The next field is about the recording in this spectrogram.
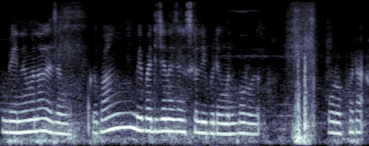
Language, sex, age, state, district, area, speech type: Bodo, female, 45-60, Assam, Kokrajhar, rural, spontaneous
